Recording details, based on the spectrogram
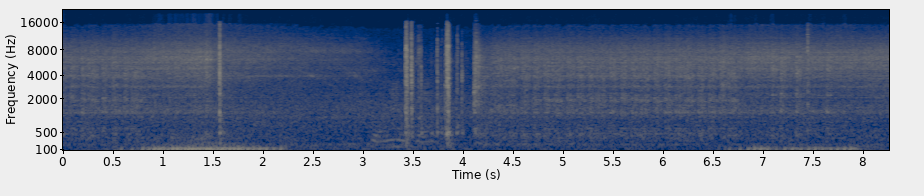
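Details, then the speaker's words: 2016 Hyundai i20 non-runner, cranked at full throttle: two bursts of cranking with ragged low firing that never catches and dies each time; trying hard to run, injectors to be pulled for inspection. "I think you're going have to in out have a look yeah yeah it's trying hard to run isn't it"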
